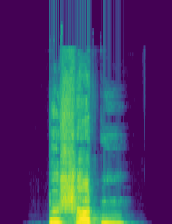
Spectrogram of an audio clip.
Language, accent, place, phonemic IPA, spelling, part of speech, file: German, Germany, Berlin, /bəˈʃatn̩/, beschatten, verb, De-beschatten.ogg
- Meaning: 1. to shadow, beshade (give shade, cast a shadow over) 2. to shadow (secretly follow and observe)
